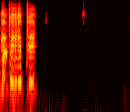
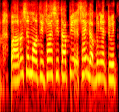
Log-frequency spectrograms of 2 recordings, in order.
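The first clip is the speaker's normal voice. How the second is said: mock excuse-maker; 11 semitones higher, 4 dB louder than usual. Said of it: "Kalau Anda bilang".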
